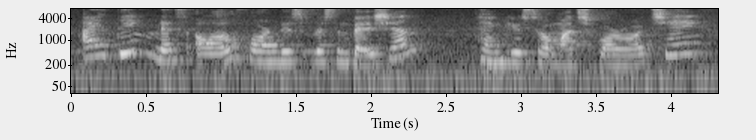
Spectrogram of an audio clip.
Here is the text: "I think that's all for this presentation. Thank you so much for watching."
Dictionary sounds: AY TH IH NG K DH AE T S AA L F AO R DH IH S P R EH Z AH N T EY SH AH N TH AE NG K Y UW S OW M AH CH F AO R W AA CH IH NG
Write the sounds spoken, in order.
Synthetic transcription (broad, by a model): AY T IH NG K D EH T S AA L F AO R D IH S P R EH S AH N T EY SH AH N T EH NG K Y UW S OW M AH CH F AO R W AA CH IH NG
